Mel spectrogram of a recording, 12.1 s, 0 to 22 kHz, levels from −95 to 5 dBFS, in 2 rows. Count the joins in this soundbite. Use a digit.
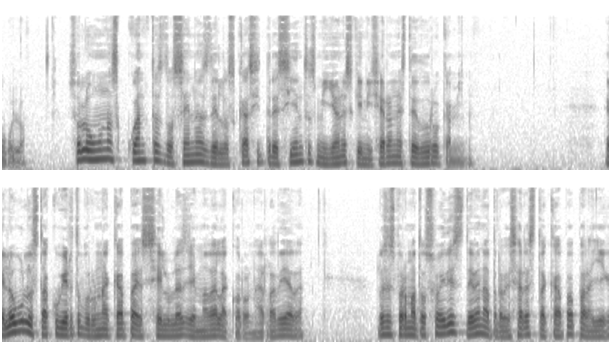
0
